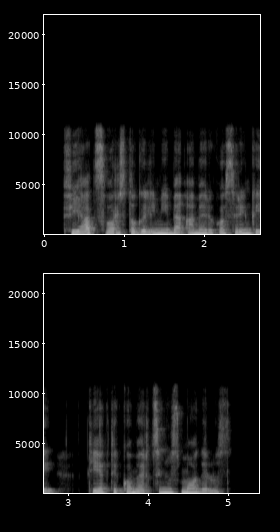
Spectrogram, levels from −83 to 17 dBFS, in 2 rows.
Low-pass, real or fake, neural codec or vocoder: 10.8 kHz; real; none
